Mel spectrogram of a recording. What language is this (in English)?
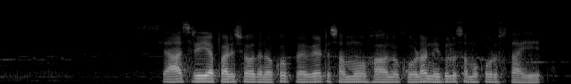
Telugu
